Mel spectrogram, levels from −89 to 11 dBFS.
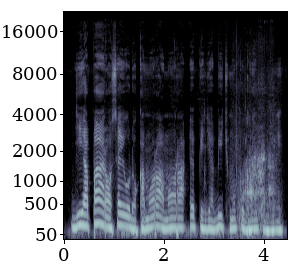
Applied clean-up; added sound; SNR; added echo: neural mask model RNNoise.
